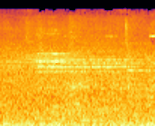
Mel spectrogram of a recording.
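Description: Steady low rumble of background noise, with faint high thin tones in the middle.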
